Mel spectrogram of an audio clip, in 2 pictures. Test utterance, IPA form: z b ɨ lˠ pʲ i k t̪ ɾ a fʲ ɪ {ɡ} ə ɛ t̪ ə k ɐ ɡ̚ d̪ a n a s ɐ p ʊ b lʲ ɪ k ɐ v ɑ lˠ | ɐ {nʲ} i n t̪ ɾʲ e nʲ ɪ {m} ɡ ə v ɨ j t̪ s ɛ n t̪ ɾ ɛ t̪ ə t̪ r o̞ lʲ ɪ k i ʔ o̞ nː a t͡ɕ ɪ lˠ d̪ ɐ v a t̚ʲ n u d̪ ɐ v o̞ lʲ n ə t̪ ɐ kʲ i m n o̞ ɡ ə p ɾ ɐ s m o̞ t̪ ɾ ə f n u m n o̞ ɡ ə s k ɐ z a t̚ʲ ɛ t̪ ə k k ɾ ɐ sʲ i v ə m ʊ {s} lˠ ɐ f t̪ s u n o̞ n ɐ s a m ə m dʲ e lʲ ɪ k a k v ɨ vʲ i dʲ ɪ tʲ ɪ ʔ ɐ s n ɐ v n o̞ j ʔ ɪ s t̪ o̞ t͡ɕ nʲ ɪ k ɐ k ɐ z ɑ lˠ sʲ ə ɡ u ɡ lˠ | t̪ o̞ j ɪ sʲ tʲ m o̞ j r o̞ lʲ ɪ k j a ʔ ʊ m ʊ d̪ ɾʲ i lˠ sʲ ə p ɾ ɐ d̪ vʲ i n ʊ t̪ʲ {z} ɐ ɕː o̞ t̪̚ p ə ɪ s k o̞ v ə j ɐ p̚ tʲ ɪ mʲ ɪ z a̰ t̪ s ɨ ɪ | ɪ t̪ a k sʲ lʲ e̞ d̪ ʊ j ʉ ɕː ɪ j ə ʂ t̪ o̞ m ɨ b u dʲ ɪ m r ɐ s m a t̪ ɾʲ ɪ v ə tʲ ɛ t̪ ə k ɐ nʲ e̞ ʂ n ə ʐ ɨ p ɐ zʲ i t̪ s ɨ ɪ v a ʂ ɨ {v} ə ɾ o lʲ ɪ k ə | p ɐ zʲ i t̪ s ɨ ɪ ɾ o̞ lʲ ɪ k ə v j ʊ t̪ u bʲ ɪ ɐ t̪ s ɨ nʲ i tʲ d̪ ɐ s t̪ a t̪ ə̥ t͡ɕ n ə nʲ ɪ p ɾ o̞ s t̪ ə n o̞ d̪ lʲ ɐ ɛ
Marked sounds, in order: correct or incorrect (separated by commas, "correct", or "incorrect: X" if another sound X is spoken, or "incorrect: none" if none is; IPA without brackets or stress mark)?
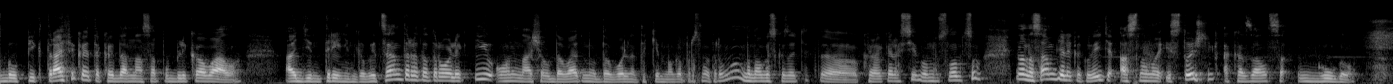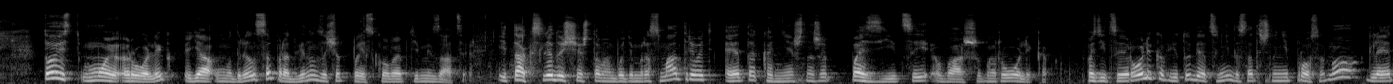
incorrect: k, incorrect: dʲ, incorrect: n, correct, correct, correct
